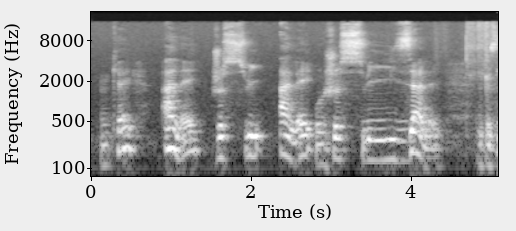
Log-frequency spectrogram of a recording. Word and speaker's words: suis allé: So, je suis allé, je suis allé.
